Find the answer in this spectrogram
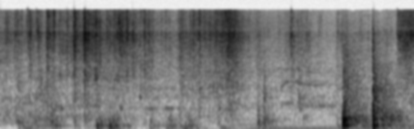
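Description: Plastic shrink wrap crackling and rustling as it is pulled off a cardboard board-game box, with two loud sharp noises about a third of a second apart near the end.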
